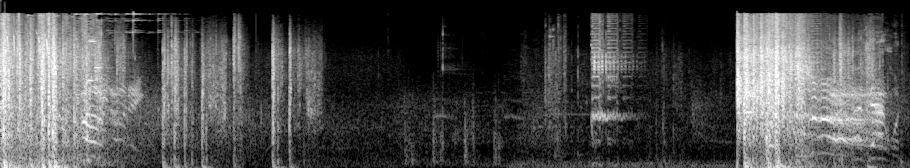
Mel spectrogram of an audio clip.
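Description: Gunshots fire in loud, rapid bursts.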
